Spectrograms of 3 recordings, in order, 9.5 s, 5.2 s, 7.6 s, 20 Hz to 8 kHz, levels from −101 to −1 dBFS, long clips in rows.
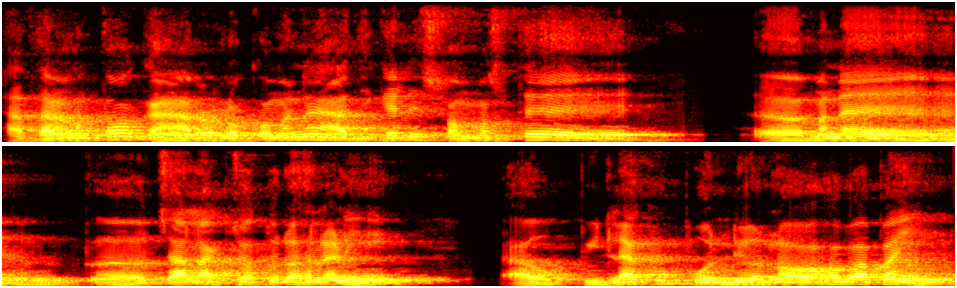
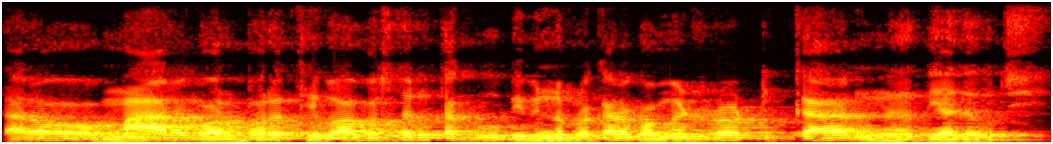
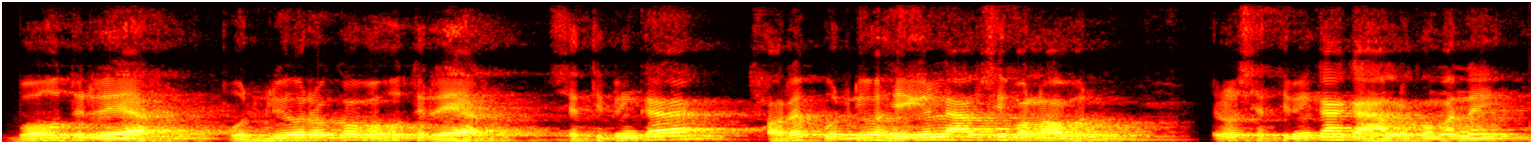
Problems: none marked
